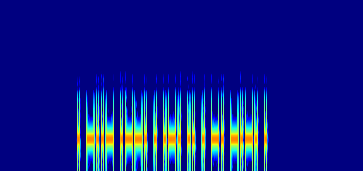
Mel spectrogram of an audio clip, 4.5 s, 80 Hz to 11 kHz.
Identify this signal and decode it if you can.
Morse code, heard as a keyed tone, about 38 wpm, 700 Hz. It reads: EXPERIENCE
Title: Top 501-750 Words 40wpm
